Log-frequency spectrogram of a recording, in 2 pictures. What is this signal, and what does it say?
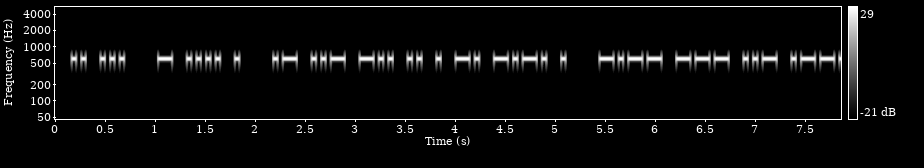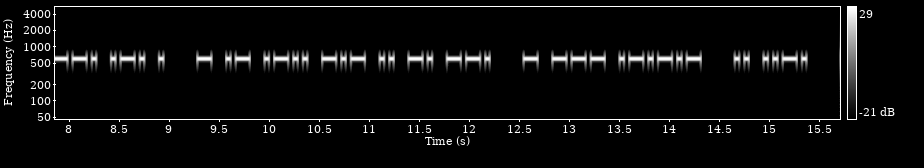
Morse code, heard as a keyed tone, about 25 wpm, 600 Hz. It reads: IS THE AUDIENCE YOU'RE TALKING TO. IF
